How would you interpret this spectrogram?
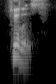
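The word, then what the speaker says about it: Philles: signed to phil spector's label phil phillips reckons phillies or phyllis how do you pronounce nick phyllis phyllis okay now in november of 61 they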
